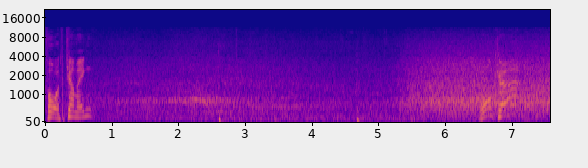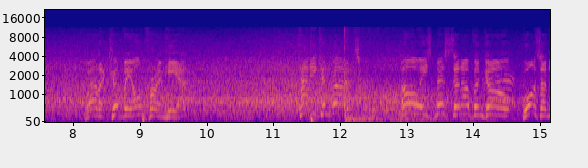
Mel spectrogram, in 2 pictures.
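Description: A large crowd roars steadily in a stadium, swelling louder partway through.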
